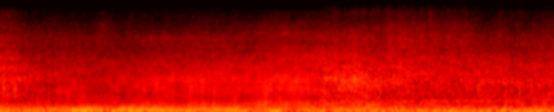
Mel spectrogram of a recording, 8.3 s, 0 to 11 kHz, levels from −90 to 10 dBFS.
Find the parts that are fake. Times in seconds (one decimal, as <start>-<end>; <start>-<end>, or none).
0.8-4.8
